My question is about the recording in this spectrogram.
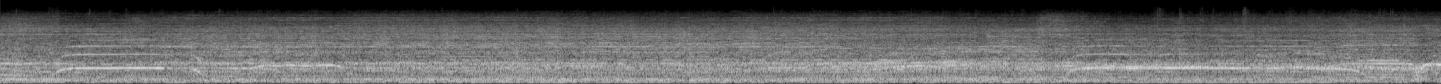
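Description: A live rock band with a horn section playing loudly in a stadium, picked up from the crowd. Long held notes ride over the band about a second in and again near the end.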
